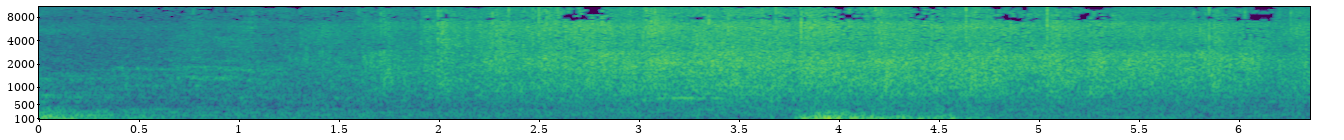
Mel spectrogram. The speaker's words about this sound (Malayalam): ഇപ്പൊ കയ്യടി കണ്ടപ്പോൾ എനിക്ക് മനസ്സിലായി അറിഞ്ഞുകൂടായിരുന്നു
